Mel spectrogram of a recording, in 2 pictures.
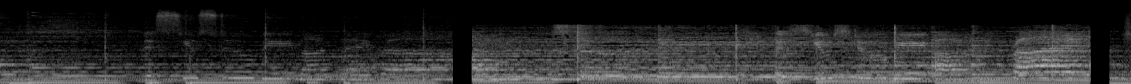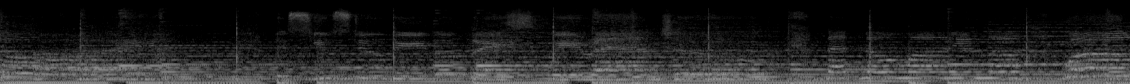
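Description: At 4.52 s the sound drops out for about 200 ms, then returns dull and boxy, with nothing above 6.4 kHz, a level shift of around 5 dB and new background noise roughly 35 dB under the signal. The likely cause is the input switched to a poorer device, a narrower-band microphone or headset profile. On a spectrogram the upper band goes dark with a flat ceiling at 6.4 kHz. The waveform shows a brief gap at the switch and a changed envelope until full bandwidth returns at 11.1 s.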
